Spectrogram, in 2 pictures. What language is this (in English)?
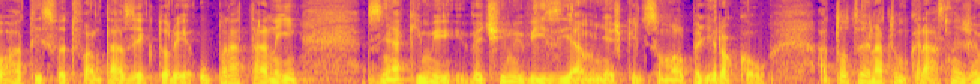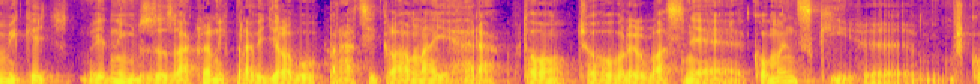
Slovak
